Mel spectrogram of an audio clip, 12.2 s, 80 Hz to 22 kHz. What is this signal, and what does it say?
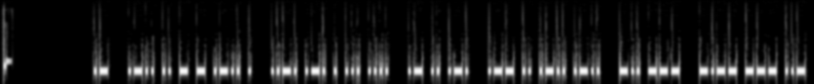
Morse code, heard as a keyed tone, about 28 wpm, 700 Hz. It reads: A LITTLE FRESH AIR WILL DO YOU
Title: Sentences from Top 1200 Words 28wpm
